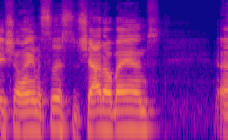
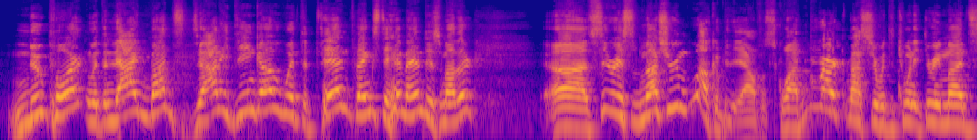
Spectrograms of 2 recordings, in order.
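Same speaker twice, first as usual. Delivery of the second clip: announcer shout-outs; 7 semitones higher, 4 dB louder than usual. Acted. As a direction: call out each name like an announcer. Streamer announces subscriber shout-outs.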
